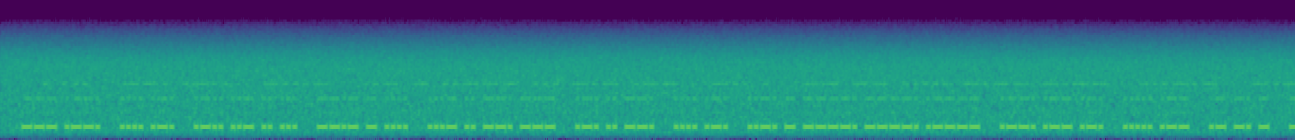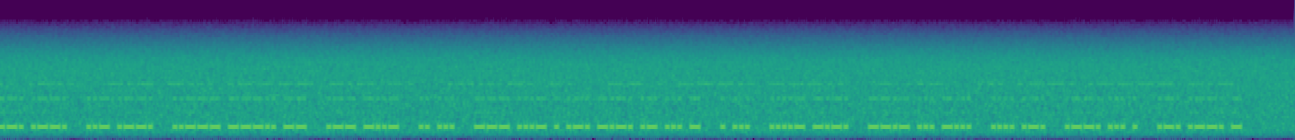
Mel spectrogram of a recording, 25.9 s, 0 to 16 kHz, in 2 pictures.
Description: Morse code, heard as a keyed tone, machine-sent, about 39 wpm, 370 Hz, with radio static and a weaker station near 1650 Hz. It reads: OP HR LUIS QTH VIGO RIG HR FT991 PWR 5W ANT GP UP 28M WX IS OVERCAST ES 4C QSB HR PSE RPT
